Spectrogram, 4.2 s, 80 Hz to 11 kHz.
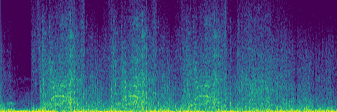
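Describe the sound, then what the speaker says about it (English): Missile explosion in Quake 2, a loud, dense, sustained roar of blast noise filling the clip after a brief quieter start, with faint tonal blips over it. "One more missile."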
